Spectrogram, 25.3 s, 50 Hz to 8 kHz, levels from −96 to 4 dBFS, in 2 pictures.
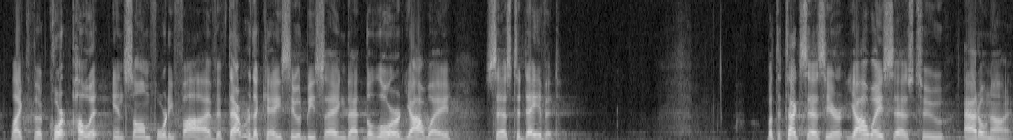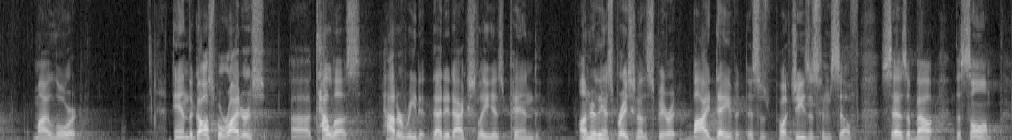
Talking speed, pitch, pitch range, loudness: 160 wpm, 135 Hz, 125-155 Hz, -23 LUFS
